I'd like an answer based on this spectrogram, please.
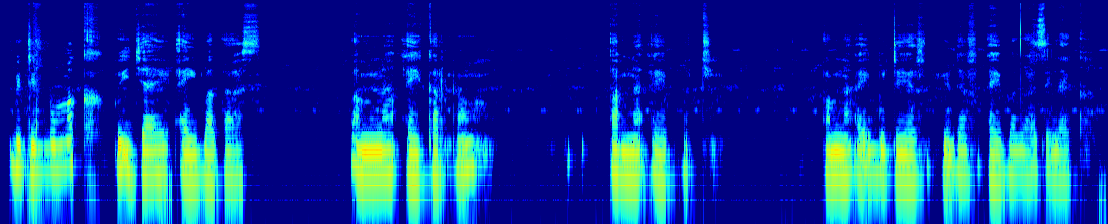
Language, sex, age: Wolof, female, 25-35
